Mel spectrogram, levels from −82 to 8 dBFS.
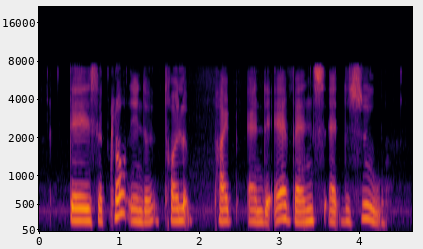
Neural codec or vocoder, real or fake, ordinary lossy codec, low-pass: none; real; none; 7.2 kHz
